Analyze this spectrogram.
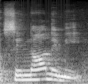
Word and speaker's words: synonymy: So the stress in second syllable, synonymy, antonymy, and hyponymy.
